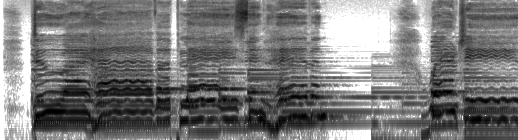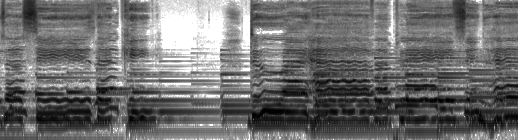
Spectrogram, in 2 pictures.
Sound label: Altos, Gospel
